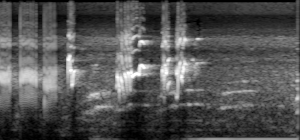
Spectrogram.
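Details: Vigorously singing Javan myna, recorded as a model for caged birds: rough, raspy chirps, then softer bent whistles, ending as a steady low hum takes over.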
